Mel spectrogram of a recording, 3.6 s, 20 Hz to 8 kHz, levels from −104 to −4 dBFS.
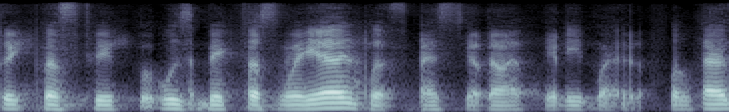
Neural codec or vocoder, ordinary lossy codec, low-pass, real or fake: codec, 16 kHz, 0.5 kbps, FreqCodec, larger model; MP3, 64 kbps; 7.2 kHz; fake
